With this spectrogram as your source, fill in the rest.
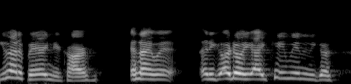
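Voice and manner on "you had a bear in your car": normal talking voice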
